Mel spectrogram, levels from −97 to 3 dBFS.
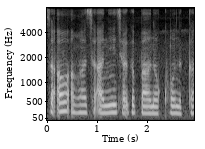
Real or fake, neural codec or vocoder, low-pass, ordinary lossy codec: real; none; none; none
